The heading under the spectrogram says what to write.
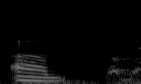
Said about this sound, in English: But so this will, and you guys hear the dog in the background. Yeah, sorry.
